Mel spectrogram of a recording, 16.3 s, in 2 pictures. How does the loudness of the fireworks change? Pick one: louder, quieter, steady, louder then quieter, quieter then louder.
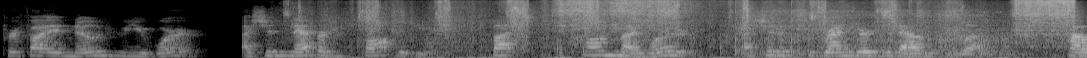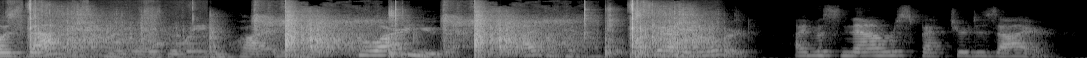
louder.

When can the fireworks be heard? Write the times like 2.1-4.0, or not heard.
3.1-13.6.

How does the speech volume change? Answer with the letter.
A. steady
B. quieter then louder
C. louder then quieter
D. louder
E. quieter
C.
